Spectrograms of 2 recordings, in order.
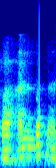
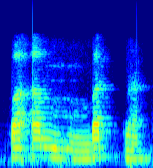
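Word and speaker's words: فَأَنْبَتْنَا: Tapi bukannya membalik, bukan fa'anbatna, tapi fa'ambatna. Ya, arti membacanya, cara membacanya bagaimana? Seperti ini. Bunyi nun sukun atau tanwin berubah menjadi huruf mim ya, dibaca samar dan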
